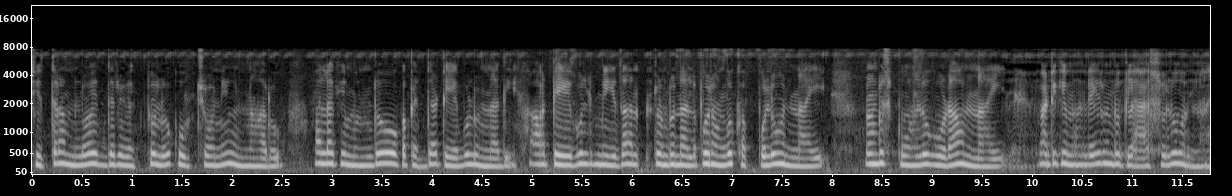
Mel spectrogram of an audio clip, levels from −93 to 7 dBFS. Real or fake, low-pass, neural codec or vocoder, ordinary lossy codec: fake; none; codec, 16 kHz, 8 kbps, FunCodec, trained on LibriTTS, 25 frames a second; none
